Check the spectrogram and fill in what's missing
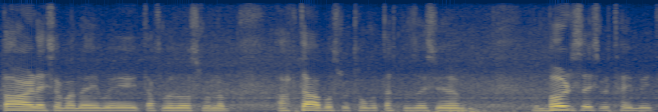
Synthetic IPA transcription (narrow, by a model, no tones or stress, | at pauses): paɽɐsʲɐmɐnajmet̪ɐt̪ʰmɐzoːsmɐt̪lɐb | apʰt̪aːbosmet̪ʰowmɐt̪ɐt̪ʰmɐzɐsme | bəɖsɐsmet̪ʰɐjmejt̪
